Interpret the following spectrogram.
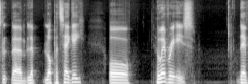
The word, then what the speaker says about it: Lopetegui: Finally, if it's Julian Lopetegui, I don't think I've said his name wrong once here. Lopetegui, there you go.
